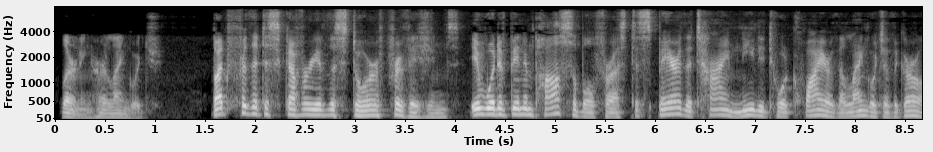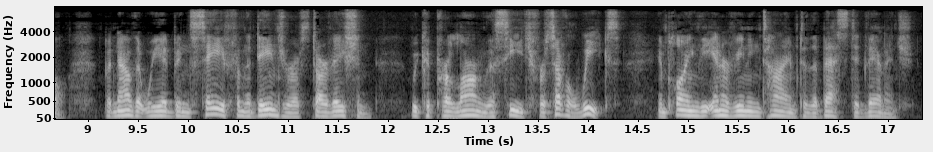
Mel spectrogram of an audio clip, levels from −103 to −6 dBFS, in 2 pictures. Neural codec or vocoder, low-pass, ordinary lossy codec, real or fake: none; 7.2 kHz; AAC, 48 kbps; real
